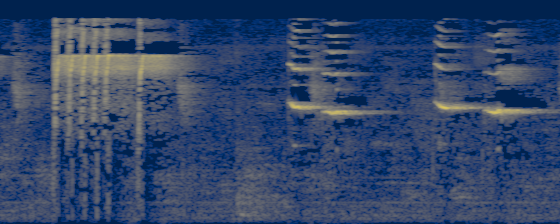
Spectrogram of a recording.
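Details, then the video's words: Leafbird (cucak ijo kepala kuning) song used as a lure for other birds: a shrill buzzy trill opens, then after a pause two clear whistled phrases dropping from a high note to a steady tone. "KICAU BURUNG CUCAK IJO KEPALA KUNING"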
